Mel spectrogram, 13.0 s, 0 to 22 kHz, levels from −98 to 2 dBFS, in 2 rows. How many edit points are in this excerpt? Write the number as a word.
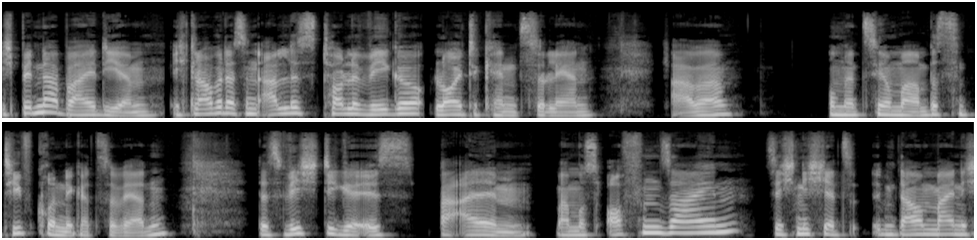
five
